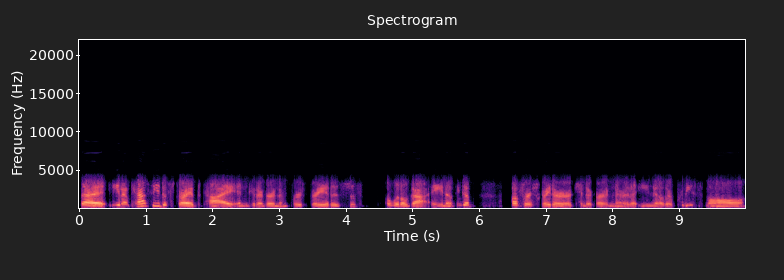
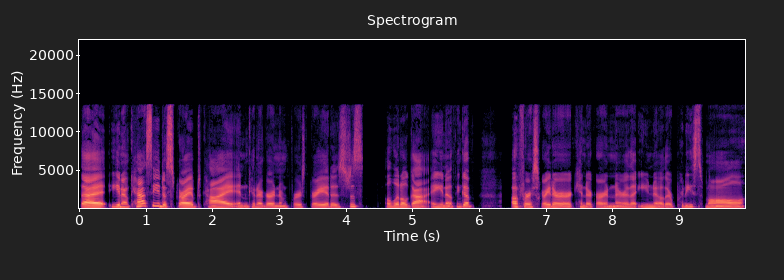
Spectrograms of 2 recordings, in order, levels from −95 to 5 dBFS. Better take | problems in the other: second | phone-call audio; poor line

